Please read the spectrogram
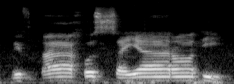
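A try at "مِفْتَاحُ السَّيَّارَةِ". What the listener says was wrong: Kayaknya ada, kurang enak panjang pendeknya. Coba diulang. Sayyarati.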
